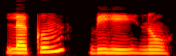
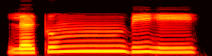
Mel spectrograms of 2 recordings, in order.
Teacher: मीम का इख्फा होगा। तो अगेन क्या है, साउंड इन नोज, ना के अंदर आवाज पैदा करेंगे।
